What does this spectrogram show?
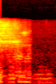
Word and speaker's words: sheep: Esse é sheep.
